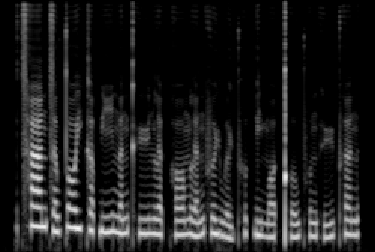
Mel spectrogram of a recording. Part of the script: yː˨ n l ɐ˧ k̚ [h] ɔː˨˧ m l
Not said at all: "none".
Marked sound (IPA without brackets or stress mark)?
h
